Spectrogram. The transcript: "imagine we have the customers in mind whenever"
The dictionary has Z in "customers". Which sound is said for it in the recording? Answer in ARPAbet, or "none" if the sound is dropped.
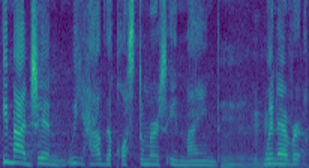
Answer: S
